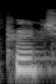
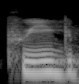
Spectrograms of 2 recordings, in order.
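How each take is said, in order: First: The name is said the Spanish way. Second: The name is said in an anglicized way. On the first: The speaker calls it right. "they're actually Spanish. That's why it's pronounced Pooch" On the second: The speaker calls it wrong. "I think for years I thought it was pronounced Puig"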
